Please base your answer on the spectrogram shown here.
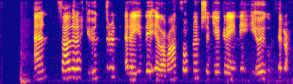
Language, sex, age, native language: Icelandic, female, 20-29, Icelandic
